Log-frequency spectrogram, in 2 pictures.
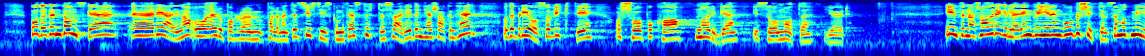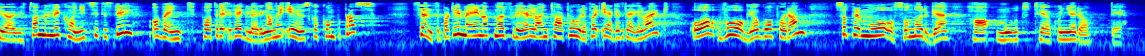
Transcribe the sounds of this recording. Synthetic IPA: b̥oːd̪əd̪ɛnd̪ɑnskə | ɾɛjeːɾɪŋɑʔɔɑʉɾuːpɑpʰɑɭɑmɛnt̪ət̪sjʉst̪iːt̪skʊmɪt̪ʰeːst̪œt̪ːəsʋæɾjəd̪ɛnɦæːʂɑːkənɦæːɾɔd̪ɛblɪɾɔsːɔʋɪkt̪ɪɔʂoːpʰɔkʰɑːnɔɾɡəɪsoːmoːt̪əjøːɾ | ɪnt̪əɳɑʂʊnɑːlɾɛɡʉleːɾɪŋjiːɾɛnɡuːbəʂʏt̪ːəlsəmuːt̪mɪljøːɑʋɪkt̪ɑmɛnʋɪkʰɑnɪksɪt̪ːəst̪ɪlːɔʋɛnt̪pʰɔɑt̪ɾɛɡʉleːɾɪŋɑnəɪʔeːʉːskɑlkʰɔmːəpʰɔpʰlɑs | sɛnt̪əpɑʈiːmæɪnəɾɑt̪nɔɾfleːɾəɭɑnːt̪ʰɑːʈɪuːɾəfɔɾʔeːɡət̪ɾeːɡəlʋæɾkʔɔʋoːɡəɔɡoːfɔɾɑnsɔmɔɔsɔnɔɾɡəhɑːmuːt̪ʰːɪɔkʰʉnəjøːɾəd̪̥ɛ

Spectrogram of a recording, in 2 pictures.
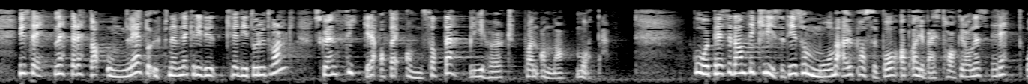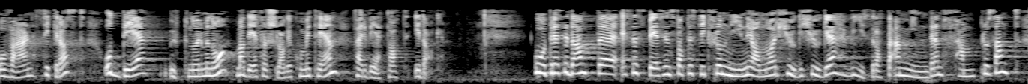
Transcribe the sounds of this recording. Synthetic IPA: ʋɪsɾɛt̪ːn̩ɛt̪ːəɖɛt̪ːɑɔnleːt̪ɔʔɔpnɛʋnəkʰɾɛd̪ɪt̪ʊɾʉːt̪ʋɑlɡskʉlɛnsɪkːəɾəʔɑt̪̚d̪æɪʔɑnsɑt̪ːəbliːɦøːʈpʰɔɛnɑnːɑmo̰ːt̪ə̥ | ɡ̥uːəpʰɾɛsɪd̪ɛnt̪ɪkʰɾiːsət̪ʰiːd̪sɔmmɔmɛʔɑʉpʰɑsːəpʰɔʔɑt̪ɑɾbæɪst̪ʰɑːkəɾhɑnːəsɾɛt̪ʰːɔʋæːɳsɪkːɾɑst̪ʔɔd̪ɛʊpnɔɾmənoːmɛd̪ɛfɔʂɭɑːɡəkʰʊmɪt̪ʰeːənfæɾʋeːt̪ʰɑt̪ɪd̪ɑ̰ːɡ̥ | ɡ̥uːəpʰɾɛsɪd̪ɛnt̪ʔɛsɛsbeːsɪnst̪ɑt̪ɪst̪ɪkːfɾɔniːənəjɑnʉɑːɾçʉːɡəçʉːɡəʋiːsəɾɑt̪̚d̪ɛ̰ʔæɾmɪnd̪ɾəɛnfɛmpʰɾʊsɛnt̪

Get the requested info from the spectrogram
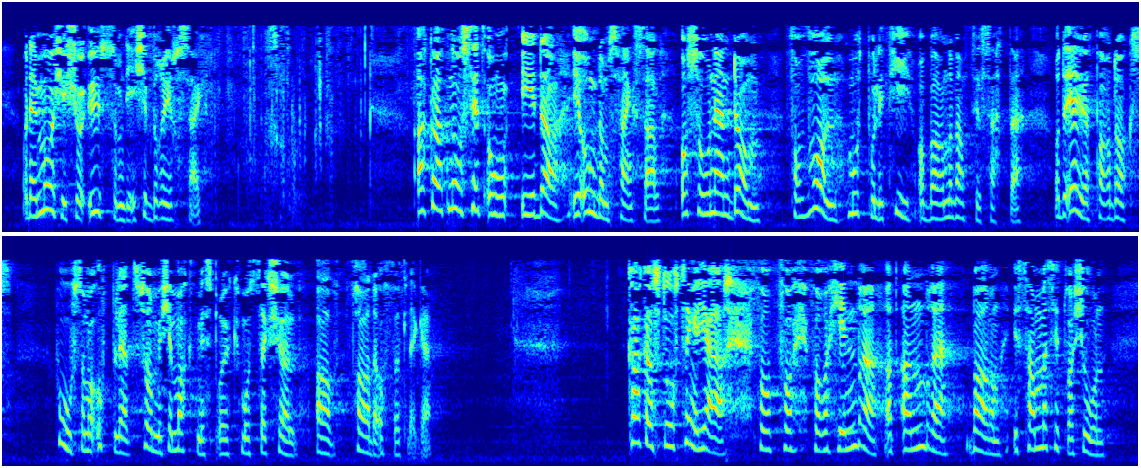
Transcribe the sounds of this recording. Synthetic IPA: ʔɔ̰d̪æɪmɔːɪçəʃøːʔʉːt̪sɔmd̪ɪɪçːəbəʁyːʁsæ̰ɪɡ | ʔɑkʊʁɑt̪nuːsɪt̪ːʊɪd̪ɑɪʔʊŋd̪ɔmsfɛŋsəlɔsuːnəæɪnd̪ɔm | fɔʁʋɔlmuːt̪̚pʰʊlɪt̪ʰiːɔ̰ːbɑːʁnəʋɛnt̪ʰːɪlsɛt̪ːəɔd̪ɛːæʁjʊɛɪt̪̚pʰɑʁɑd̪ɔks | husɔmhɑ̰ʁʔɔplɛʋd̪sɔmʏçəmɑkt̪mɪsbʁʉːkmut̪sɛɡʃøːlʋʔɑʋfʁɑːd̪ɛʔɔfənt̪ʰlɪ̰ɡə̰ | kʰɑːkɑnst̪uːʁt̪ʰɪŋːəjæːʁfɔfofɔʁɔhɪnd̪ʁəɑt̪ʰɑnd̪ʁəbɑʁnɪsɑmːəsɪt̪ʉɑʃuːn

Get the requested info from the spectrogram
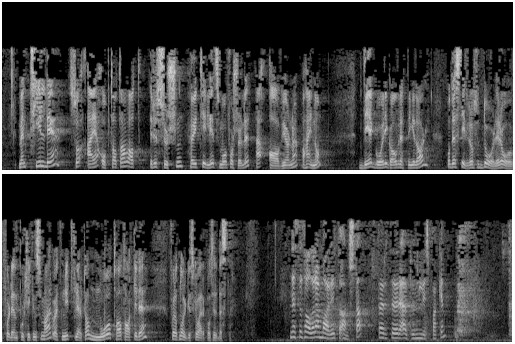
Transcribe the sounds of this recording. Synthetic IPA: mɛnt̪ʰɪld̪ɛsɔʔæɾjæɪʔɔpt̪ʰɑt̪ːɑʋɑt̪ɾɛsʉʂɳ̩hœʏt̪ʰɪlːɪt̪smoːfɔʂɛlːəɾæɾɑːʋjøːɳəɔɦæɪnəɔm | d̪ɛɡoːɾɪɡɑːlɾɛt̪nɪŋɪd̪ɑːɡ | ɔd̪ɛst̪ɪlːəɾɔsd̪oːɭɪəɾəoːʋəɾfɔɖɛnpʰʊlɪt̪ɪkːənsɔmæɾɔɛt̪nʏt̪ːfleːʈʰɑːlmɔt̪ʰɑːt̪ʰɑːkɪd̪ɛfɔɾɑt̪nɔɾɡəskɑlʋæːɾəpʰɔsɪt̪̚bɛst̪ə | nɛst̪ət̪ʰɑːləɾæmɑːɾɪt̪ɑnʂd̪ɑːd̪̥æɾt̪əɾaʉt̪ʉnlyːspʰɑkən

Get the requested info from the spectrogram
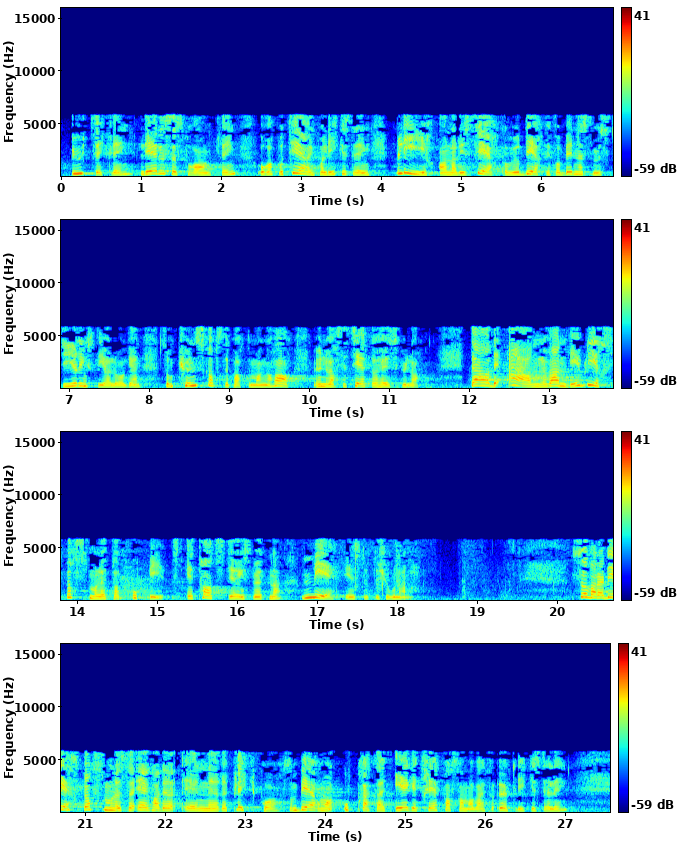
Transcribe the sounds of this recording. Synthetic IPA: ʉːt̪ʰʋɪklɪŋleːd̪əlsəsfɔʁɑŋkʁɪŋ | ʔɔʁɑpʊt̪ʰeːɾɪŋfʰɔliːkəst̪ɪlɪŋb̥liːʁɑnɑlʏseːʁt̪ʰɔʋʉʁɖ̪eːʁt̪ɪfɔɾbɪnːəlsəmɛst̪yːɾɪŋsd̪ɪɑloːɡənsɔmkʰʉnskɑːpsd̪ɛpɑʁt̪əmɑŋːəɦɑːʁmɛʉnɪʋæʁsɪt̪ʰeːt̪ɔhœʏskʉːlə̰ | d̪̥æːʁd̪ɛʔæːʁnød̪ʋɛnd̪ɪbliːʁspœʁsmoːlət̪ʰɑt̪ːʊpːɪ̰ɛt̪ʰɑːt̪st̪yːɾɪŋsmøːt̪ənəmɛːɪnst̪ɪt̪ʉʃuːnə̰nə̰ | sɔʋɑːd̪ɛd̪ɛspœʁsmoːləsɔʔɛɡhɑd̪ːəɛnʁɛpʰlɪkːpʰɔsɔmbeːɾɔmɔʔʊpʁɛt̪ːɑæɪt̪eːɡət̪ʰːʁeːpʰɑʁsɑmɑʁbæɪ̥fɔɾʔøːk̚t̪liːkəst̪ɪlːɪŋ

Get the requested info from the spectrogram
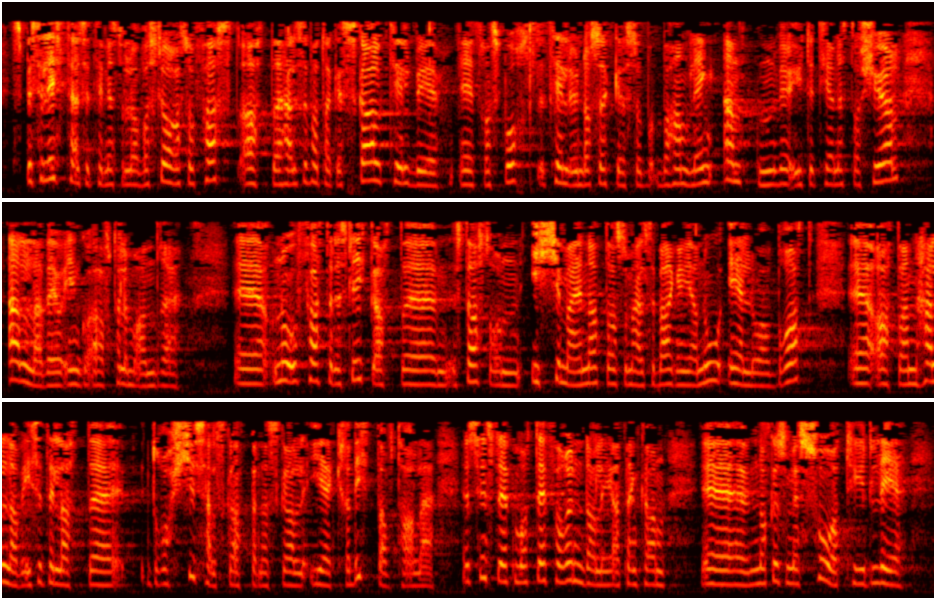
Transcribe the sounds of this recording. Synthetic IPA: spɛsɪɑlɪst̪hɛlsət̪ʰjeːnəst̪əʁloːʋəsloːʁɑlsɔfɑst̪ʰɑt̪ɦɛlsəfɑʁt̪ʰɑːkəskɑlt̪ʰɪlbyːt̪ʰʁɑnspɔʁt̪ʰːɪlʉnd̪əʁsøːkəlsəɔbəɦɑnd̪lɪŋʔɛnt̪n̩ʋɛoyːt̪ət̪ʰjeːnəst̪əʃøːlɛlːəʁʋɛɔʔɪnɡo̰ːʔɑːʋt̪ʰɑːləmɛ̰ʔɑnd̪ʁə | ɔ̰noːʊpfɑt̪ːəd̪ɛsliːkɑt̪st̪ɑːt̪sʁɔnn̩ɪçːəmæɪnəʁɑt̪̚d̪ɑsɔmhɛlsəbæʁɡənjiːʁnuːʔæloːʋbʁoːt̪ | ʔɑt̪̚d̪ɛnɦɛlːəɾʋiːsət̪ɪlɑt̪d̪ʁɔçəsɛlskɑːpənəskɑljeːkʰʁɛd̪ɪt̪ːɑːʋt̪ʰɑ̰ːlə̰ | jæɡsʏnsd̪ɛpʰɔɛnmoːt̪əæfɔɾʉnd̪əlɪɑt̪̚d̪ɛnkʰɑn | nɔkəsɔmæsɔt̪ʰyːd̪əlɪ

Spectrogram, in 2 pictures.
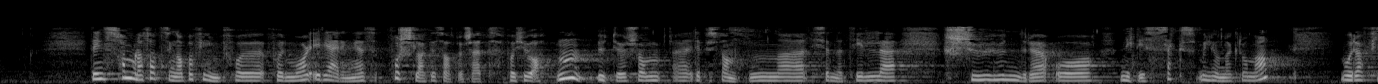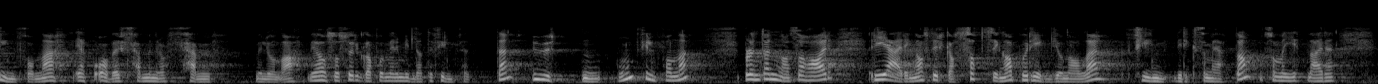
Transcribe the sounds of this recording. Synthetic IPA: d̪̥ɛnsɑmlɑsɑt̪sɪŋɑpʰɔfɪlmfɔfɔɾmoːlɪ̰ɾɛjæːɾɪŋənsfɔʂɭɑːɡt̪ʰɪlst̪ɑːt̪sbʉʂɛt̪ːfɔɾçʉːəɑt̪n̩ʉːt̪ʰjøːʂɔmɾɛpɾəsən̩t̪ʰɑnt̪n̩ɕɛnːət̪ʰɪl | ʂʉːhʉnd̪ɾəʔɔ | nɪt̪ːɪsɛksmɪljuːnəɾkʰɾuːnəɾ | ʋʊɾɑfɪlmfɔnːəʔæɾpʰɔʔoːʋəɾfɛmhʉnd̪ɾɔfɛm | mɪlɪuːnə̰ɾʋɪhɑɾɔsːɔsœɾɡɑfɔɾmeːɾɪmɪd̪ləɾt̪ʰɪlfɪlmfɛnt̪əʉːt̪nɔmfɪlmfɔnːəb̥lɑnt̪ɑnːɑt̪sɔɦɑɾɾɛjeːɾɪŋɑst̪ʏɾkɑsɑt̪sɪŋɑpʰɔɾɛɡɪʊnɑːlə | fɪlmʋɪɾksɔmheːt̪əɾsɔmɑɾjɪt̪̚d̪æɾə

